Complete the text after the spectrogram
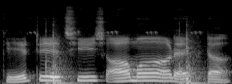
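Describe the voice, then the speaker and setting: A man voicing a vengeful one-legged bear in a Bengali fairy-tale cartoon, with a menacing, drawn-out delivery. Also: high voice, a little mellow, slight background noise. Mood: menacing chant.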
